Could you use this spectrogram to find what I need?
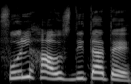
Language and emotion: Goan Konkani, neutral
